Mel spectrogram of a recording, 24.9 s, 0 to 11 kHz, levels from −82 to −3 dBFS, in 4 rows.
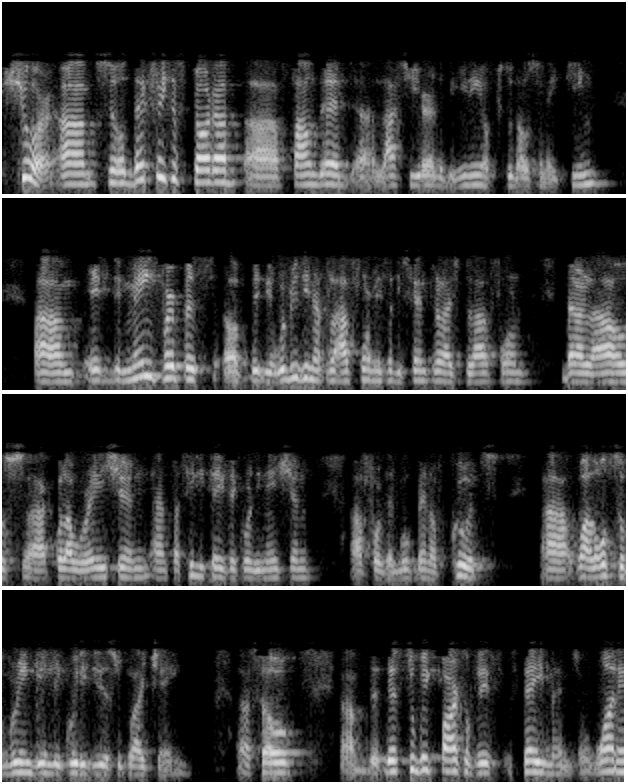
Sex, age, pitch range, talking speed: male, 50-69, 160-195 Hz, 165 wpm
